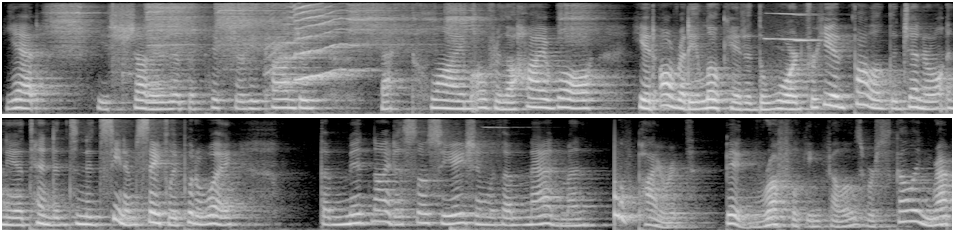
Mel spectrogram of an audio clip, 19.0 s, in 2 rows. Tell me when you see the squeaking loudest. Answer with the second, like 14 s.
3 s.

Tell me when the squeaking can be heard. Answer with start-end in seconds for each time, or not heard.
2.6-3.6, 7.6-8.2, 13.9-14.8.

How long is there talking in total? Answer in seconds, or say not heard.
19 s.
